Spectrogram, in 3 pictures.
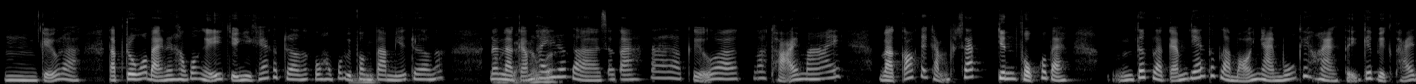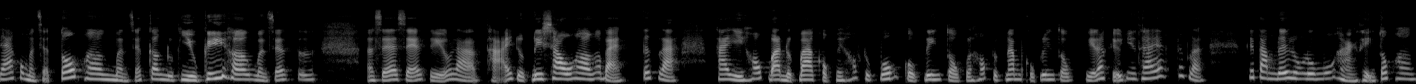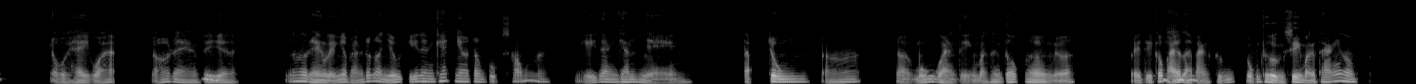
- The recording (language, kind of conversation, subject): Vietnamese, podcast, Bạn có thể kể về trò chơi mà bạn mê nhất khi còn nhỏ không?
- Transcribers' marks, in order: laugh; other background noise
